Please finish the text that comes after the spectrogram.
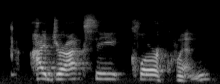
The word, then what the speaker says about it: hydroxychloroquine: I was going to ask you about how do you pronounce that? Hydroxychloroquine is the main one.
